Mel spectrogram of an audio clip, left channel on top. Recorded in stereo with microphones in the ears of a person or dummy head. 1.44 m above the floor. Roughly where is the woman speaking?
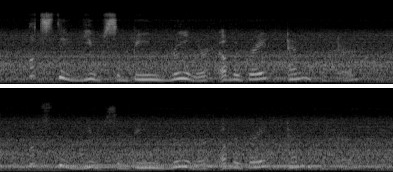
Left.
